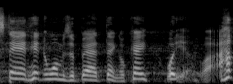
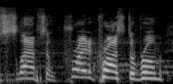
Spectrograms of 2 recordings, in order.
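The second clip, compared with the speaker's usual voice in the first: ordinary talk, nothing marked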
